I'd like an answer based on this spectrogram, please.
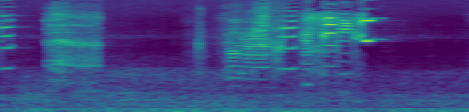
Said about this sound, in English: The sounds of grackles may not be music to our ears, but they sure do get your attention. And they have their own rough beauty, a distinctive primal harshness. Male grackles sing to attract mates and ward off rivals.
